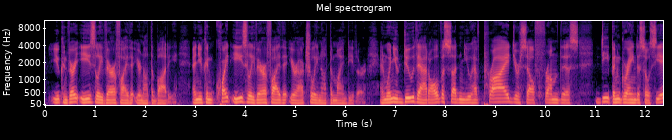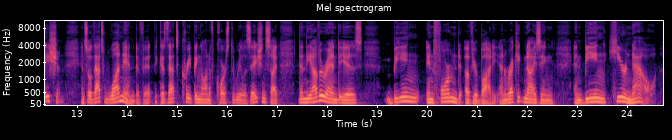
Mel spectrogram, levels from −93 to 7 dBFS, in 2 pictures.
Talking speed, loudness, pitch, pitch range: 175 wpm, -23 LUFS, 120 Hz, 105-130 Hz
